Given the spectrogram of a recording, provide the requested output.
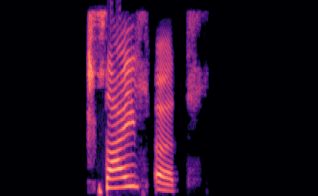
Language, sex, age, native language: Icelandic, female, 7, Icelandic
